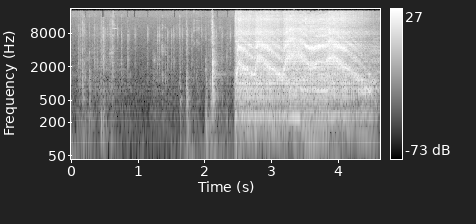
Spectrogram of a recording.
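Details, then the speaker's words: Nova B3 nitro RC engine, hot, after a rebuild of a previously seized engine: the starter whines loudly, pitch sagging and rising as it strains for a few seconds, then drops off. The engine is stuck again, a seized engine. "bloody thing stuck again right here we go here we go it's going to go this time it's going to fire I can feel it"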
